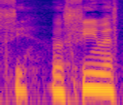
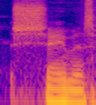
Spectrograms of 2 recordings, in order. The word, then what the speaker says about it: Seamus: No, I'm just trying to think about the Your long shot was Seamus power. This is Sheamus power. How do you say it? Sheamus power.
